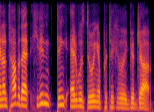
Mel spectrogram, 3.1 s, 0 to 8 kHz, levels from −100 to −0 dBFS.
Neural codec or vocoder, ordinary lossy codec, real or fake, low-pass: codec, 16 kHz in and 24 kHz out, 1 kbps, XY-Tokenizer; Opus, 16 kbps; fake; 7.2 kHz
